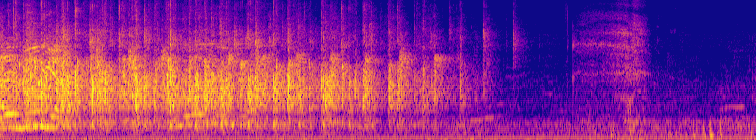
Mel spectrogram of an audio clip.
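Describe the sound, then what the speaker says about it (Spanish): Congregation applauding in praise during a Spanish-language church worship service, dense clapping that gradually thins and fades out over several seconds, with voices mixed in. "Fuerte ese aplauso de alabanza al Señor."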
